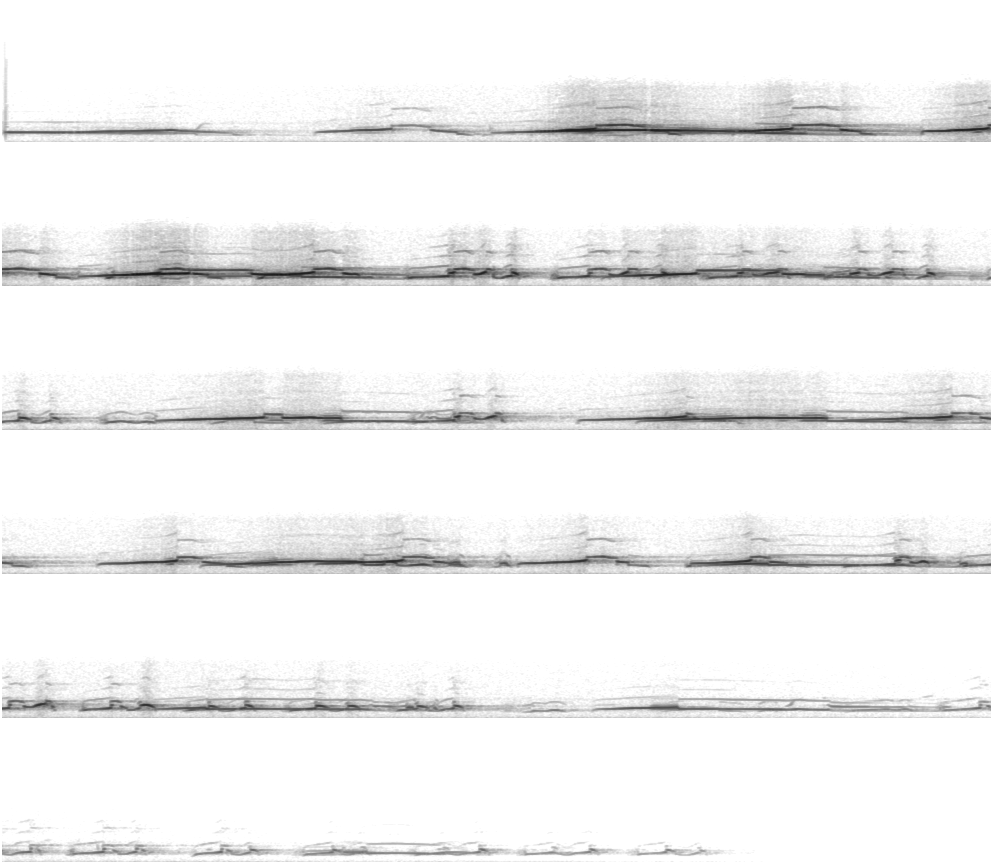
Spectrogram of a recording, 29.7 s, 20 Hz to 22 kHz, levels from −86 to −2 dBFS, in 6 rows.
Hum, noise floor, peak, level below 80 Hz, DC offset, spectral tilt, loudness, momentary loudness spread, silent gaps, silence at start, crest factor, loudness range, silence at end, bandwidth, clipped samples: none; -89 dBFS; -6 dBFS; -70 dBFS; under 0.1%; 1 dB/octave; -19 LUFS; 20 LU; none; 0 s; 18 dB; 15 LU; 2.5 s; 8.6 kHz; under 0.1%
